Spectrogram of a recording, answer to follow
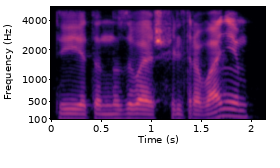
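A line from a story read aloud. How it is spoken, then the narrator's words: Scornful snort. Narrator (Russian): фыркнул учитель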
